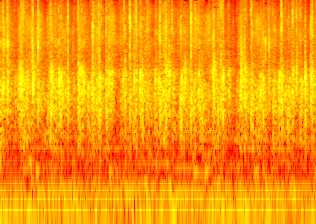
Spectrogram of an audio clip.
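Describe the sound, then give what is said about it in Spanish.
Applause from an audience on cue, a dense steady clapping that holds at an even loudness throughout, with no talk over it. “¡Aplauso, please!”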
